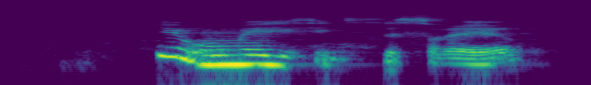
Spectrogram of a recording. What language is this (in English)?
Kabyle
